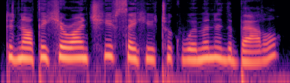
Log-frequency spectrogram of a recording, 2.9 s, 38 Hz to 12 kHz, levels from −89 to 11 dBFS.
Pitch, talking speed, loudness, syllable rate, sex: 205 Hz, 250 wpm, -16 LUFS, 5.4 syllables/s, female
